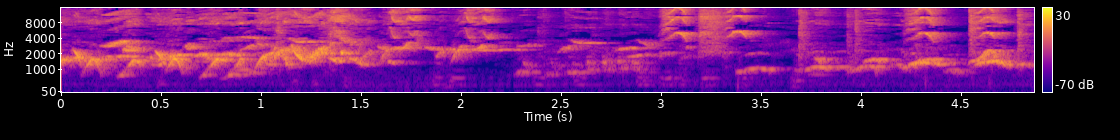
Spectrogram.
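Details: White-rumped shama of the Leuser Pining line, Aceh, fighting in a cage; a cascade of sharp, jumbled whistles at first, then crisp clicking notes mixed with short high whistled phrases.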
